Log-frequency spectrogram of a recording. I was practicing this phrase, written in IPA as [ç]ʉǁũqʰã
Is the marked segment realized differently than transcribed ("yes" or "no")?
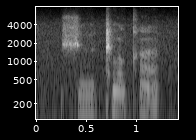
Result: yes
